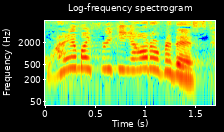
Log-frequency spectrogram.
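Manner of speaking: very high, anxious squeak of a question; mock freak-out. Anxious job applicant questioning herself, mock-panicked. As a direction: shoot the pitch up in hammed-up panic. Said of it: "my anxiety is rising and rising".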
